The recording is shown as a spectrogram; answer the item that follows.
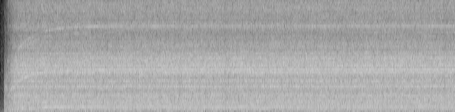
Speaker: the first time you use it you'll hear some gurgling noises that's just a solution starting to feed down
